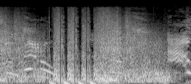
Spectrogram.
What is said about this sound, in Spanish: Y se armaron los balazos de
